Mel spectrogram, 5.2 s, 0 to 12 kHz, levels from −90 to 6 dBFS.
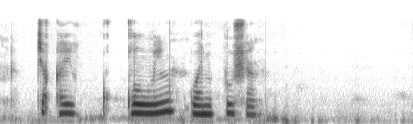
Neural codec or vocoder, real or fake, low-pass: codec, 16 kHz, 2 kbps, FunCodec, trained on LibriTTS, 25 frames a second; fake; 7.2 kHz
